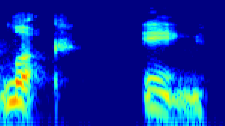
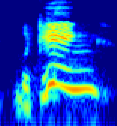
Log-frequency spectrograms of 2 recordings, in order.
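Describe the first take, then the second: First: The stress is on the first syllable. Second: The stress is on the second syllable. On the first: The speaker calls it right. "you emphasize the verb part" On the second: The speaker calls it wrong. "You don't say looking"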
